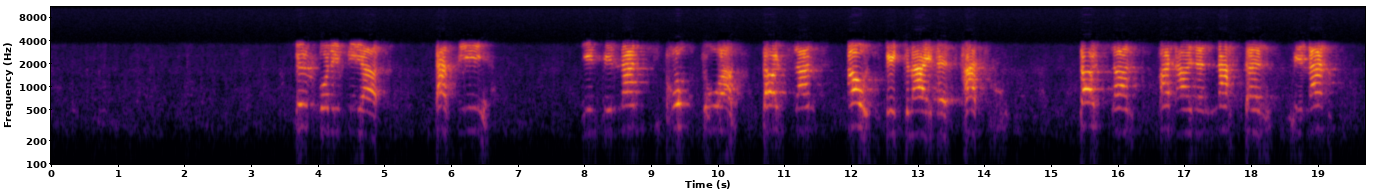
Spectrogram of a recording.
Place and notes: Braunschweig, der Stadtprediger zum Besuch von Frau Merkel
